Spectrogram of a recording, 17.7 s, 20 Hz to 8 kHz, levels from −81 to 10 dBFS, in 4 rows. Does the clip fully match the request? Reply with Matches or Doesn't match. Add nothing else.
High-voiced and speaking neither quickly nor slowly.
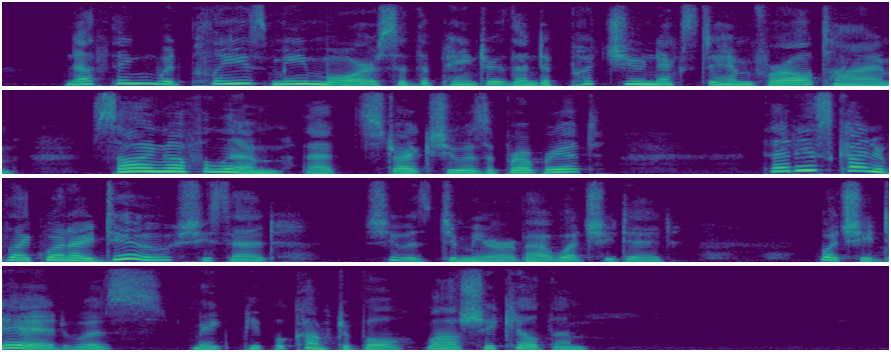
Matches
